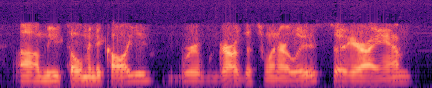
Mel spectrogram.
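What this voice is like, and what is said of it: Hoarse, strained voice. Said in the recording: “sorry if my voice is, dude, I lost it Saturday ... I was screaming the whole time”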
